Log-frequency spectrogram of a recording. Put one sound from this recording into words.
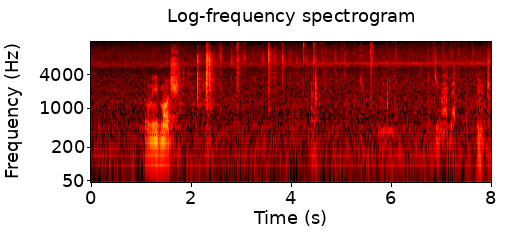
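Metal clicks faintly as a bolt is loosened by hand.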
